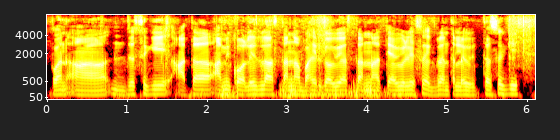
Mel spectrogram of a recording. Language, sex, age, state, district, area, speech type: Marathi, male, 30-45, Maharashtra, Hingoli, urban, spontaneous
